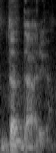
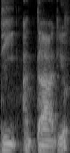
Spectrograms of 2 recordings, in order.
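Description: First: The 'di' merges into the following vowel. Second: The 'di' is said as its own syllable. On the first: The speaker calls it right. "it's d'addario" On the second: The speaker calls it wrong. "it's not di addario"

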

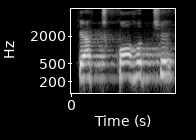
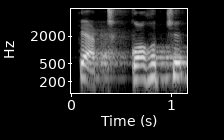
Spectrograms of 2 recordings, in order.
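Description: Both takes have the same delivery.

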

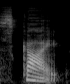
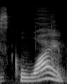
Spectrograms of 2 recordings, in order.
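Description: First: It is said plainly, with no w glide. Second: A w glide comes before the vowel. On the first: The speaker calls it right. "да, Skype" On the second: The speaker calls it wrong. "не Skype же"

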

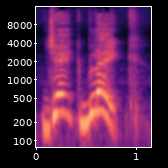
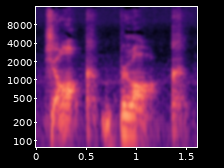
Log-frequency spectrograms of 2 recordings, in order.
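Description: First: It is said in a New Zealand accent. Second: It is said in a posh London accent. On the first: "That kind of sounds like I'm from New Zealand" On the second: "Now I'm a wealthy Londoner"

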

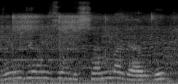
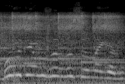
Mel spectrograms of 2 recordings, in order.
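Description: First: The sentence is spoken at a slow pace. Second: The sentence is spoken at a fast pace.

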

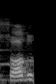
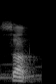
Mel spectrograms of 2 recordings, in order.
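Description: First: The word ends with a d sound. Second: The word ends with a t sound. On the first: The speaker calls it wrong. "যদি আমরা সদ বলে ফেলি কিন্তু সদ উচ্চারণটা হবে না" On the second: The speaker calls it right. "ততের মতো উচ্চারণ করবো, অর্থাৎ উচ্চারণটা হবে এইভাবে সৎ"

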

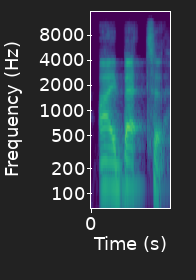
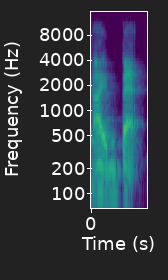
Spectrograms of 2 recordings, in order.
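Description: First: The final T of 'bet' is fully released with an audible burst. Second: The final T of 'bet' is cut off with no audible burst. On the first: The speaker calls it wrong. "We don't say, I bet to, right? ... the tongue doesn't come down" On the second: The speaker calls it right. "We don't finish the T sound. ... We just say, I bet"

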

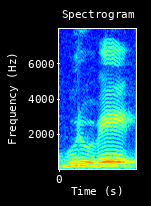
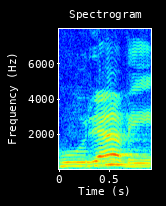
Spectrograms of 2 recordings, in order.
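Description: First: The middle vowel is a 'u' sound. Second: The middle vowel is an 'a' sound. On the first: The speaker calls it wrong. "പല സ്ഥലത്തും പോകുമ്പോൾ പറയുന്നത് ഗുരുവേ എന്ന് പറയും" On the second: The speaker calls it right. "ഗുരുവേ അല്ല ഗുരവേ നമഃ"

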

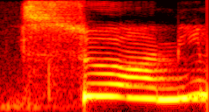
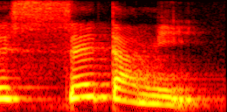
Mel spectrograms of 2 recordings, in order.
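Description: First: No t sound links the two words. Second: A t sound links the two words. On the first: The speaker calls it wrong. "«Ce ami» ми не можемо сказати" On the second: The speaker calls it right. "Ми можемо сказати «cet ami»"

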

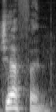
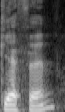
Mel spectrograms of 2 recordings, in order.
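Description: First: The word begins with a j sound. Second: The word begins with a hard g sound. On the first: The speaker calls it right. "They say bori priat jefen. And the gimel is a j sound" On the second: The speaker calls it wrong. "they don't say bori priat gefen like we do"

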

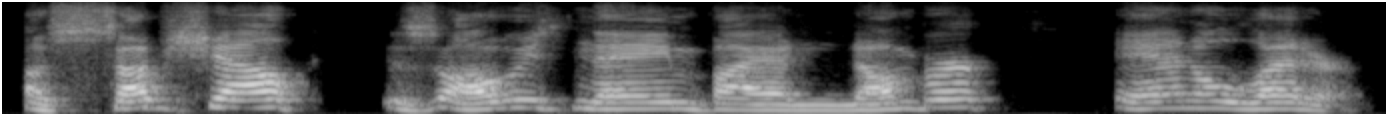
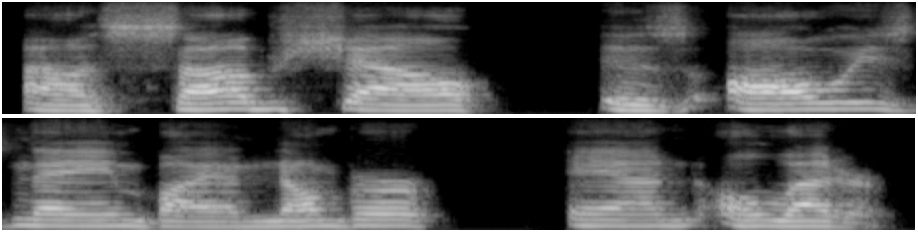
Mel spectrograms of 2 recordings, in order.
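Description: First: It is said at normal speed. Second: It is said very slowly.

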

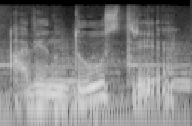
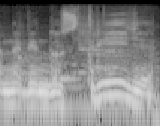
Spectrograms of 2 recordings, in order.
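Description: First: The stress falls on the 'u' syllable. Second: The stress falls on a syllable other than 'u'. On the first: The speaker calls it right. "у словах «індустрія» і «металургія» наголос падає на «у»" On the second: The speaker calls it wrong.

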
